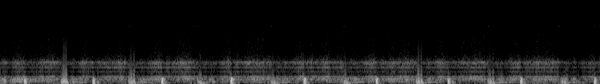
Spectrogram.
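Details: Own heartbeat heard through a stethoscope in an ASMR recording, after a lunch with loud digestion: steady paired lub-dub about 83 a minute over faint hum; normal heart sounds.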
